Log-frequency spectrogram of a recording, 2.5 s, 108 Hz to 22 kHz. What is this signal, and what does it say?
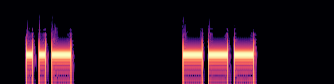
Morse code, heard as a keyed tone, about 25 wpm, 700 Hz. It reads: U O
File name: Lesson 17d - Letter u - Two Characters 25wpm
